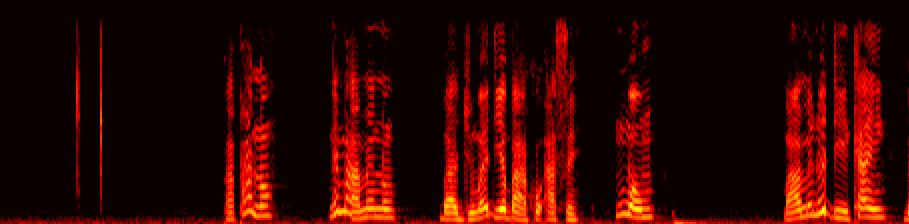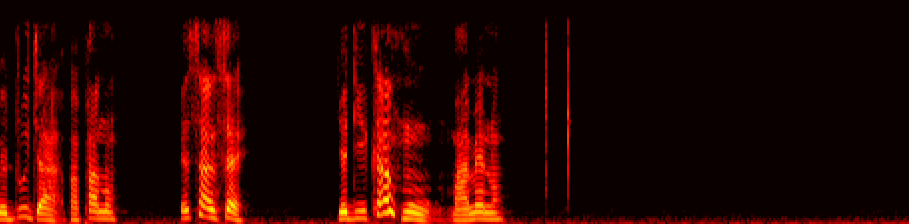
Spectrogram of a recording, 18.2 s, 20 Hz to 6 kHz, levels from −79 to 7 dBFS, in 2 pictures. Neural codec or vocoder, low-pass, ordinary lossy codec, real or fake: none; 5.4 kHz; none; real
